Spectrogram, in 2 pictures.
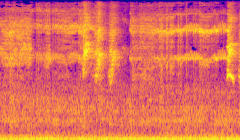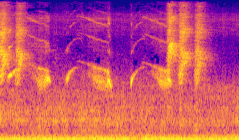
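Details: Blue magpie; begging calls; nestlings begging for food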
